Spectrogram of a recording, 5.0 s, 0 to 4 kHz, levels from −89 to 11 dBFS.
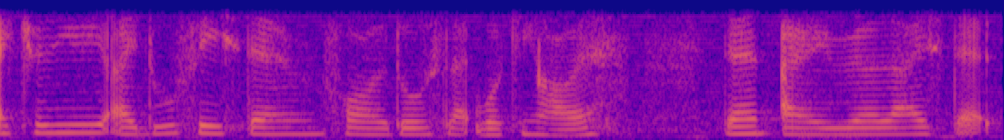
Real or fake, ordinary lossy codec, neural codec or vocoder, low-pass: real; none; none; 3.6 kHz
